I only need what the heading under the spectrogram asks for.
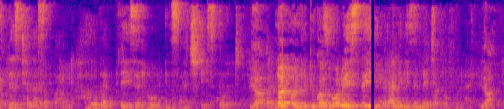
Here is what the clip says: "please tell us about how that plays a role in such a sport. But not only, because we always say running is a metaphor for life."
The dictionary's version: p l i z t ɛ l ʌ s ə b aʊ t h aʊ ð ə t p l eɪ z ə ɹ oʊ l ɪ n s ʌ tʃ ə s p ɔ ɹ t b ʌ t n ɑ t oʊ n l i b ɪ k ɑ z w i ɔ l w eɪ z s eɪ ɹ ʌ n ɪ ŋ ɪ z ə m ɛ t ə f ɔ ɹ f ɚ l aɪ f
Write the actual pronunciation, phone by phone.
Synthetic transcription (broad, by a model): p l i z t ɛ l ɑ s ə b aʊ t h aʊ ð ə t p l eɪ z ə ɹ oʊ l ɪ n s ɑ tʃ ə s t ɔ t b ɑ t n ɑ t oʊ n l i b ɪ k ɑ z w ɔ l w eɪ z s eɪ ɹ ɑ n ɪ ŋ ɪ z ə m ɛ t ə ɔ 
